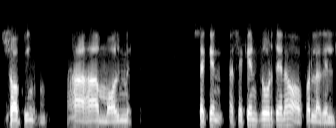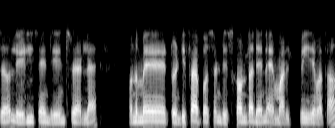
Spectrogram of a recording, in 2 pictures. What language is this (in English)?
Sindhi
